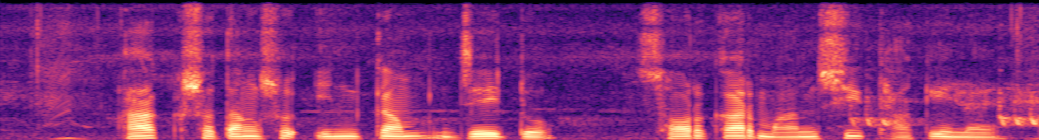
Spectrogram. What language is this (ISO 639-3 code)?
ben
